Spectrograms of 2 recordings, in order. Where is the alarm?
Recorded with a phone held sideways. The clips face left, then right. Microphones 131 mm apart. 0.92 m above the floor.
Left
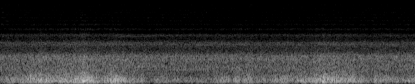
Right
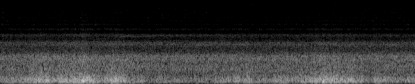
No alarm in this recording.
